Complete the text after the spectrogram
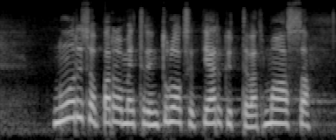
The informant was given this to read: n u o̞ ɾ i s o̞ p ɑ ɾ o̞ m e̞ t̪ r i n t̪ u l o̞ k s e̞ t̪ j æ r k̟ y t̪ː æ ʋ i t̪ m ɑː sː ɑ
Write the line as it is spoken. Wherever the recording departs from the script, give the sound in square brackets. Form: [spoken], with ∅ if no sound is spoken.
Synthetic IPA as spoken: n u o̞ ɾ i s o̞ p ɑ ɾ o̞ m e̞ t̪ r i n t̪ u l o̞ k s e̞ t̪ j æ r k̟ y t̪ː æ ʋ [æ] t̪ m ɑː sː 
